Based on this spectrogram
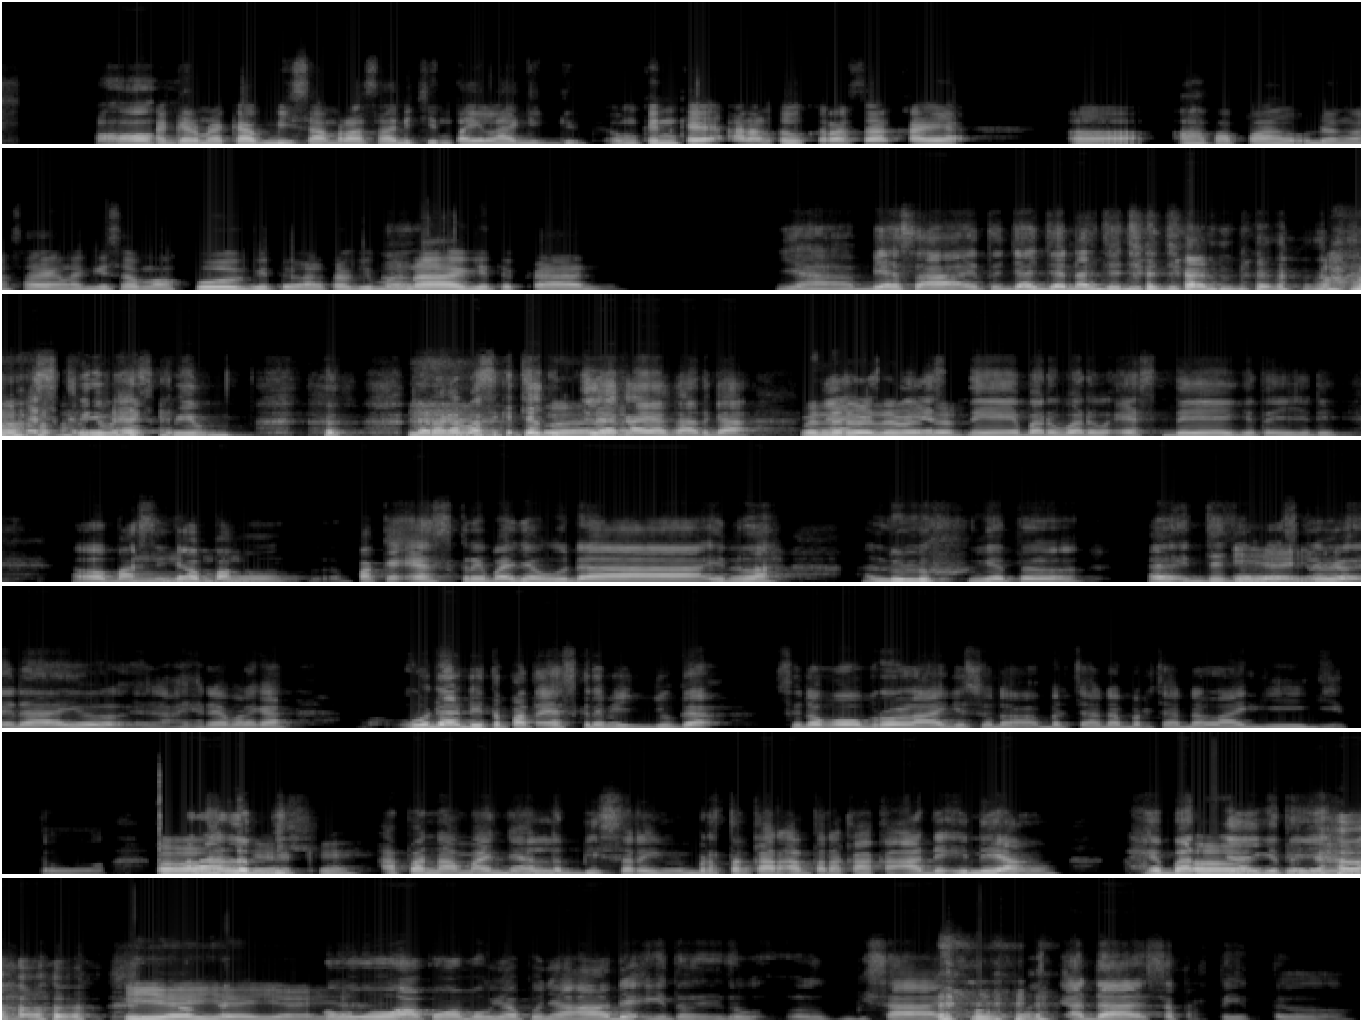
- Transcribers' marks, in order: laughing while speaking: "jajan"; chuckle; laughing while speaking: "Oke"; chuckle; tapping; laugh; laugh
- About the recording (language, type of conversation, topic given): Indonesian, podcast, Bagaimana tindakan kecil sehari-hari bisa membuat anak merasa dicintai?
